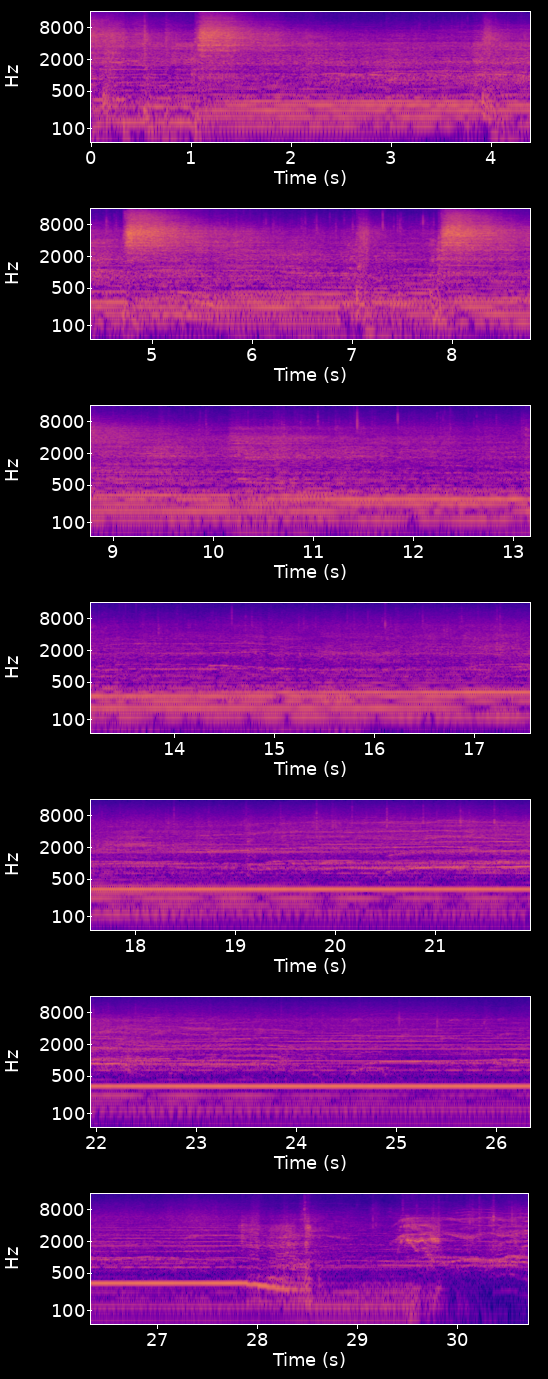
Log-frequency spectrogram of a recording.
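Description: Live rock band holding out the closing chord of a song: electric guitars and bass ringing on long sustained notes, with three cymbal crashes in the first eight seconds. Near the end a high held tone slides down in pitch and the sound drops away.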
